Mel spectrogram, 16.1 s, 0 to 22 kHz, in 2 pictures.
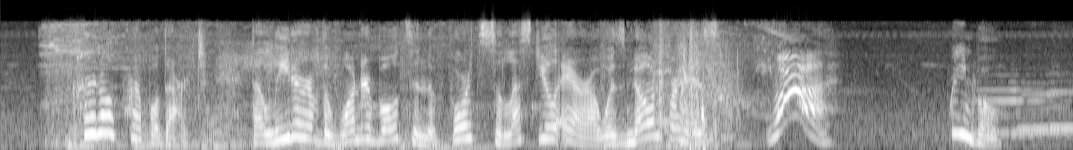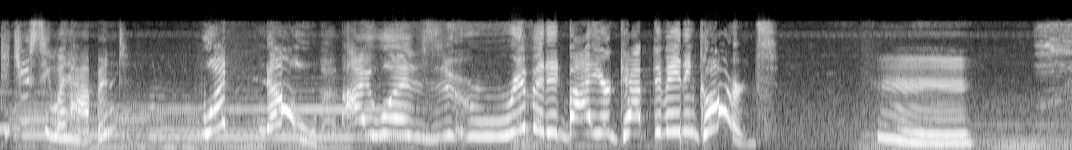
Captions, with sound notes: Colonel Purple Dart, the leader of the Wonderbolts in the 4th Celestial Era was known for his... (splat) Wha? Rainbow, did you see what happened? What? No! I was riveted by your captivating cards. Hmmmm.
